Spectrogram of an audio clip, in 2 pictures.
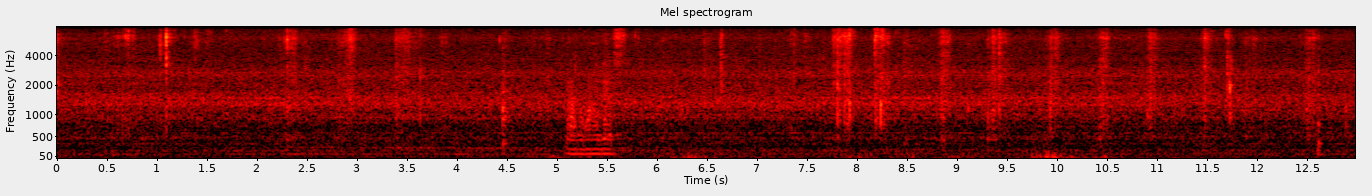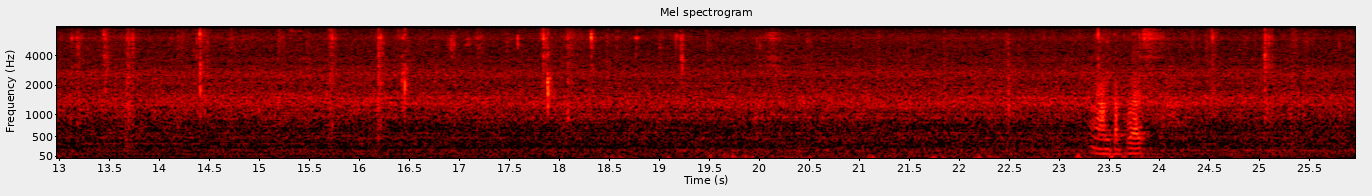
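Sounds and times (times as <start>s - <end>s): chewing crunches and mouth clicks: 0.4s - 1.6s, 6.4s - 20.6s, 24.3s - 25.6s.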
